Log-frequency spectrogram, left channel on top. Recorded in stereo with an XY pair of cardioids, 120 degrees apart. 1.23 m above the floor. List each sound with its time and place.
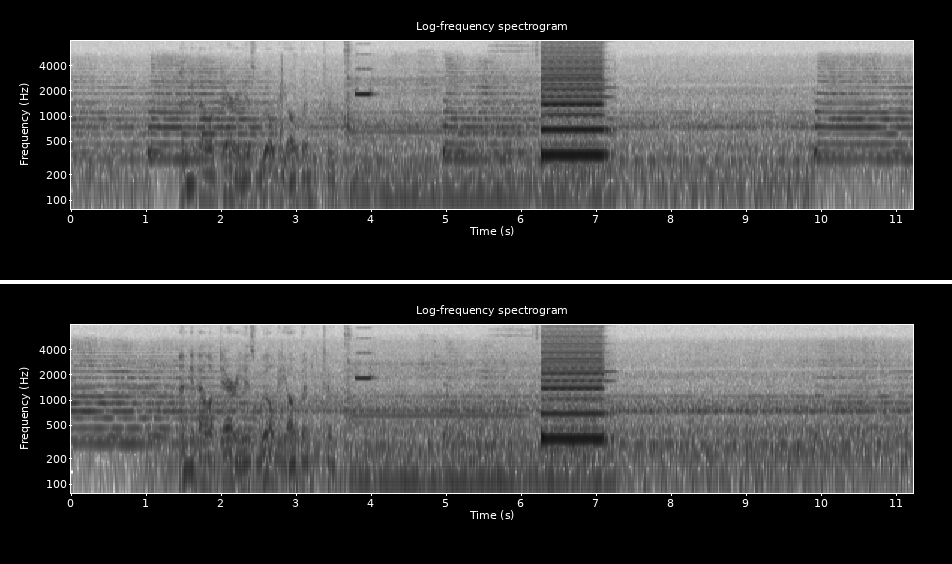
1.4 s a man speaking: 45° right, 1.6 m
3.6 s a microwave: 50° left, 1.3 m
6.2 s an alarm: 35° left, 1.1 m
